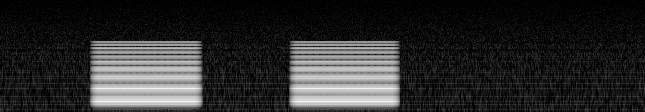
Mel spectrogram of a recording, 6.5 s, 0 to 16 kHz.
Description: Ship horn signal, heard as a ship's horn, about 390 Hz. 2 short. At sea: I am altering course to port.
